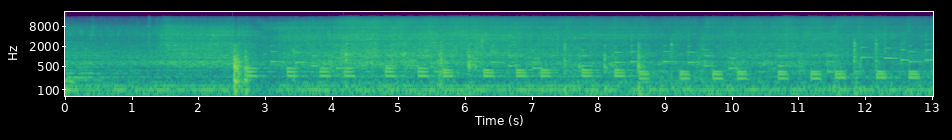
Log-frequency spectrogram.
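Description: Onions, whole spices and chopped tomatoes sizzling in hot oil in an aluminium pot while being stirred with a wooden spatula. The sizzle grows louder about a second and a half in, and there is one sharp knock a little later.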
